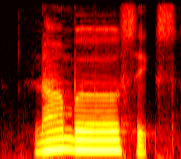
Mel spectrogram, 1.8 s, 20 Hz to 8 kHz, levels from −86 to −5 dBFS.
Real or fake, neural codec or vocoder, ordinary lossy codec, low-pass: real; none; Opus, 24 kbps; 7.2 kHz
